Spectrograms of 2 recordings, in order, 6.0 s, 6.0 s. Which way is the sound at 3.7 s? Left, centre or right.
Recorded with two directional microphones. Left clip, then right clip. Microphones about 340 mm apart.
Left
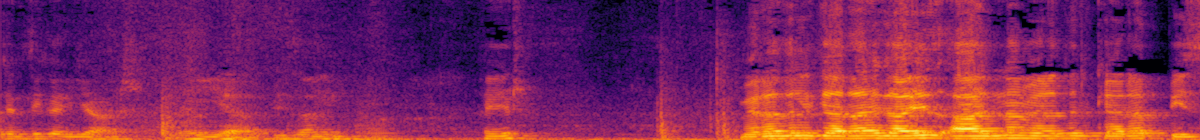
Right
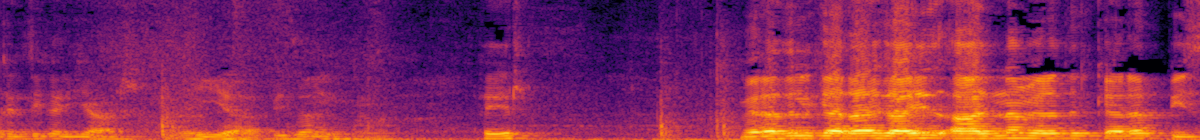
Right.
